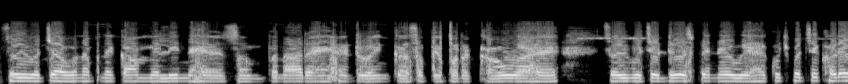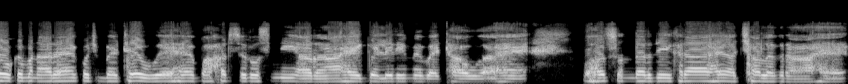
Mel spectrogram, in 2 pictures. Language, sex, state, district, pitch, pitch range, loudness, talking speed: Hindi, male, Bihar, Purnia, 145 Hz, 140-150 Hz, -11 LUFS, 200 wpm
